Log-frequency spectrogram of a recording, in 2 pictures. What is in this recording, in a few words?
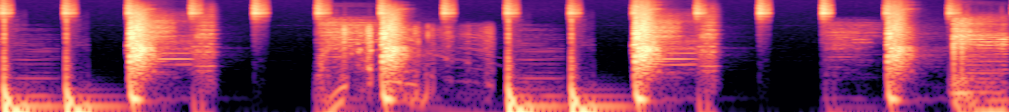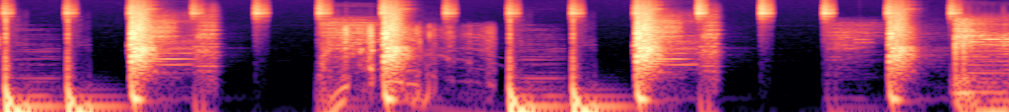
Hip Hop Beat, Drums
